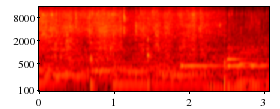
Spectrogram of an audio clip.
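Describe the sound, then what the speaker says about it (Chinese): Diced chicken frying in sweet bean sauce in a wok, a loud continuous sizzle close up with stirring scrapes and a few sharp clinks as the pieces go in. "加鸡丁进来"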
